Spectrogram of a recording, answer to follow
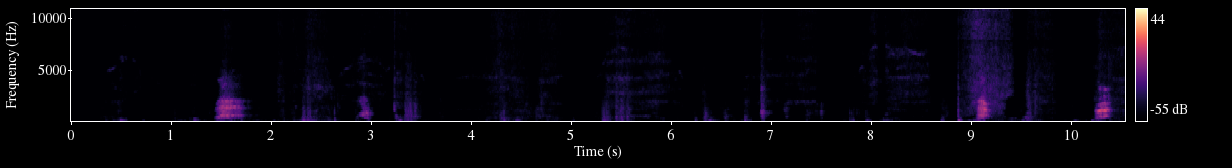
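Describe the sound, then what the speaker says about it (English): Several dogs bark from a distance in scattered bursts over a quiet background, with some barks louder and closer than others and no talk. "The dogs are barking at somebody."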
